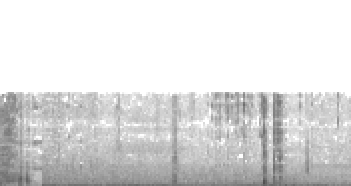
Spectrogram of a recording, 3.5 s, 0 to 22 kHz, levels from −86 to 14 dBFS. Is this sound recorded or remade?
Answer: recorded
